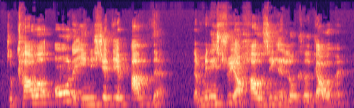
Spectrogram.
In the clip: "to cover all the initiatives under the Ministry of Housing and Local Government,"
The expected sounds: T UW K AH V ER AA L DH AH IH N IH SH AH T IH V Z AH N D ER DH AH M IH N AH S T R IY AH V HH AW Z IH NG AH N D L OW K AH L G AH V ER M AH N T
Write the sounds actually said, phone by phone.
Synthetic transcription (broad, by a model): T UW K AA W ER AA L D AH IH N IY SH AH T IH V AA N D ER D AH M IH N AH S T R IY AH F HH AW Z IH NG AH N L OW K AH L G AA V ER M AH N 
